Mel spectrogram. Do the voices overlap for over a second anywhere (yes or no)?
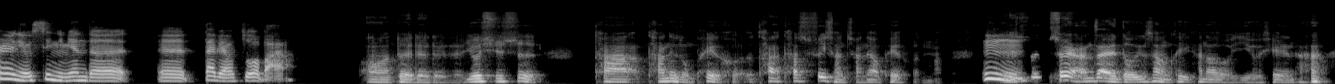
no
